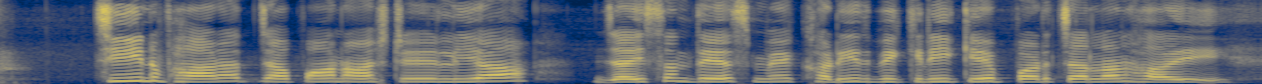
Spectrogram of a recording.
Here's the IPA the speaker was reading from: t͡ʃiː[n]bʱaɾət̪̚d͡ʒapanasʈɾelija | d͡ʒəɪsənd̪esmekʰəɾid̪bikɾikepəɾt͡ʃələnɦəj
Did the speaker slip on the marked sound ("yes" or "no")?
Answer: no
